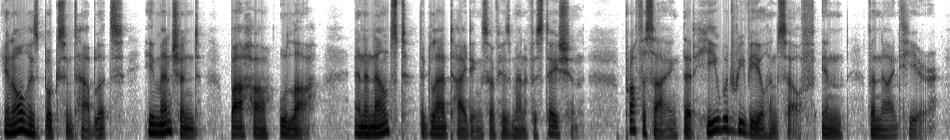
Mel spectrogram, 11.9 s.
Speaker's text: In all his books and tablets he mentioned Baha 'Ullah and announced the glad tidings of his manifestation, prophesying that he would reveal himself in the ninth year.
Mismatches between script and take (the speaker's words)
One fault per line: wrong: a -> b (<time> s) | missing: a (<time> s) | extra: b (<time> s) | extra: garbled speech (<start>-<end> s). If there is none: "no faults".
no faults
